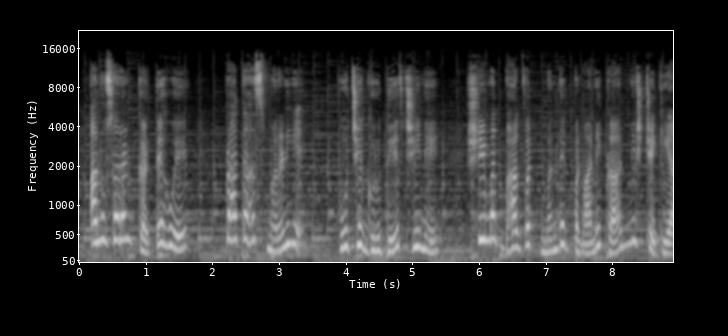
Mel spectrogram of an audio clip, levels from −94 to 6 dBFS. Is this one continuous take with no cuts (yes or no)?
no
